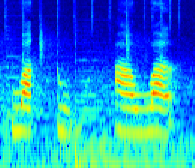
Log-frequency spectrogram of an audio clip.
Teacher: Semivokal W merupakan semivokal bilabial yang dilafalkan dengan mendekatkan kedua bibir tanpa menghalangi udara yang dihembuskan dari paru-paru.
